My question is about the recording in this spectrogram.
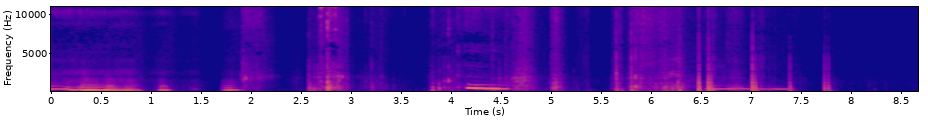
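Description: A person humming and making wordless sing-song sounds: a long falling note at the start, a few short hums, and a held note near the end, with clicks and rustles of handling in between.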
